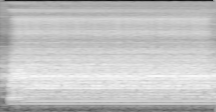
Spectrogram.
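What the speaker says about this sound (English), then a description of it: "I'm going to go ahead and blow the long whistle." A SoundTraxx Blue Nami decoder in a model train plays a long steam locomotive whistle: one loud, sustained, steady chime-like blast from start to finish with no talking.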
